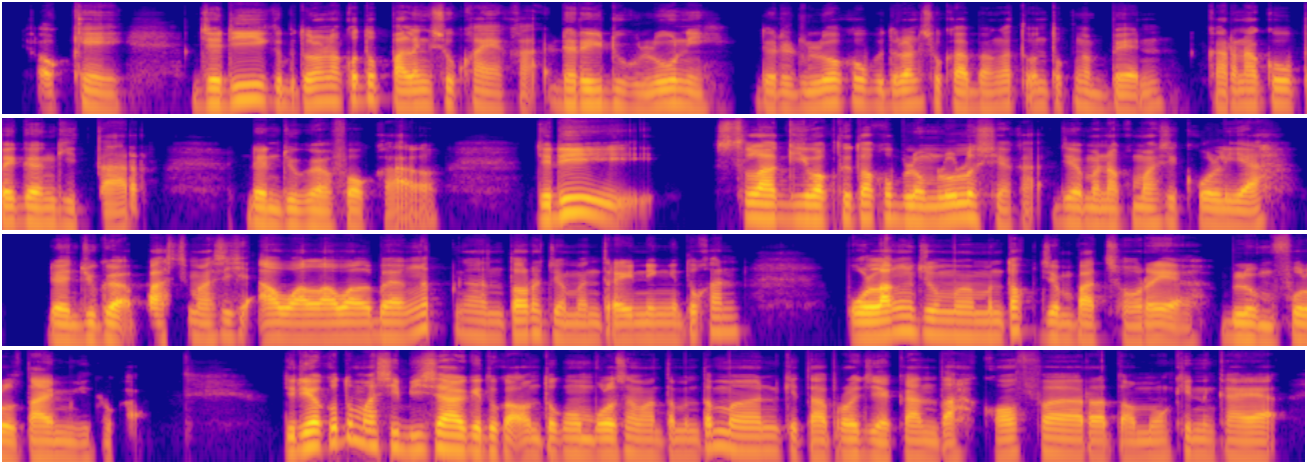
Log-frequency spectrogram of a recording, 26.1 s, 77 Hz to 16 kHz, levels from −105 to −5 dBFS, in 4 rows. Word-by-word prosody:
Oke. 105 Hz, -4 st, -4 dB, 0.3 s
Jadi 145 Hz, +4 st, +2 dB
kebetulan 130 Hz, +3 st, -2 dB
aku -, -, -1 dB
tuh 160 Hz, -, -3 dB
paling 120 Hz, -2 st, +1 dB
suka 125 Hz, -3 st, -3 dB
ya, 105 Hz, -, -11 dB
Kak -, -, -10 dB
dari 125 Hz, -1 st, -1 dB
dulu 120 Hz, +1 st, -3 dB
nih, 105 Hz, -2 st, -6 dB, 0.2 s
dari 115 Hz, -1 st, -6 dB
dulu 125 Hz, +4 st, 0 dB
aku -, -, -6 dB
kebetulan 125 Hz, +1 st, -2 dB
suka 115 Hz, -, -2 dB
banget 115 Hz, +2 st, -7 dB
untuk 120 Hz, -, -9 dB
nge-band 105 Hz, +1 st, -5 dB, 0.2 s
karena 125 Hz, +2 st, -3 dB
aku 130 Hz, -2 st, -3 dB
pegang 120 Hz, -2 st, +2 dB
gitar 100 Hz, -3 st, -4 dB, 0.5 s
dan 115 Hz, -2 st, +2 dB
juga 105 Hz, -2 st, -1 dB
vokal. -, -, -4 dB, 0.5 s
Jadi 175 Hz, -, +3 dB, 0.3 s
selagi 135 Hz, -2 st, +3 dB
waktu 130 Hz, +1 st, +3 dB
itu 140 Hz, -, +4 dB
aku 140 Hz, -, -4 dB
belum 125 Hz, -1 st, +1 dB
lulus 135 Hz, 0 st, +2 dB
ya, 100 Hz, -, -7 dB
Kak, -, -, -12 dB
jaman 115 Hz, -2 st, -2 dB
aku 110 Hz, -, -18 dB
masih 115 Hz, +1 st, -3 dB
kuliah 105 Hz, -3 st, -1 dB, 0.4 s
dan 110 Hz, -, +2 dB
juga 120 Hz, 0 st, +4 dB
pas 120 Hz, -, +3 dB
masih 120 Hz, +1 st, -4 dB
awal-awal 120 Hz, 0 st, +4 dB
banget 125 Hz, +8 st, 0 dB, 0.2 s
ngantor 135 Hz, +1 st, 0 dB
jaman 115 Hz, -3 st, -6 dB
training 115 Hz, +1 st, -1 dB
itu 130 Hz, -, -4 dB
kan 155 Hz, -1 st, -5 dB, 0.5 s
pulang 135 Hz, +6 st, +7 dB
cuma 135 Hz, -3 st, -2 dB
mentok 125 Hz, +6 st, -2 dB
jam 120 Hz, -2 st, -3 dB
4:00 115 Hz, -1 st, +1 dB
sore 100 Hz, +2 st, -2 dB, 0.2 s
ya, -, -, -15 dB, 0.2 s
belum 115 Hz, -3 st, -1 dB
full 110 Hz, 0 st, 0 dB
time 105 Hz, -1 st, +2 dB
gitu, 95 Hz, -, -15 dB
Kak. -, -, -16 dB, 0.7 s
Jadi 160 Hz, +6 st, +9 dB
aku 200 Hz, -, +1 dB
tuh 225 Hz, -, -1 dB
masih 175 Hz, -2 st, +1 dB
bisa 145 Hz, 0 st, +7 dB
gitu, 130 Hz, -1 st, +1 dB
Kak, -, -, +2 dB
untuk 120 Hz, +1 st, -3 dB
ngumpul 120 Hz, 0 st, +2 dB
sama 120 Hz, -3 st, -3 dB
temen-temen, 130 Hz, +4 st, -3 dB
kita 110 Hz, -2 st, -2 dB
project-kan 110 Hz, -2 st, -1 dB
entah 100 Hz, -, -1 dB
cover 120 Hz, 0 st, -1 dB
atau 110 Hz, -1 st, -2 dB
mungkin 110 Hz, +2 st, -8 dB
kayak, 105 Hz, -1 st, -1 dB
120 Hz, 185 wpm, -24 LUFS, 110-130 Hz, 0.7 s, Jadi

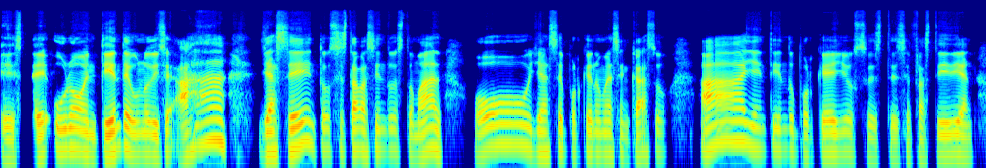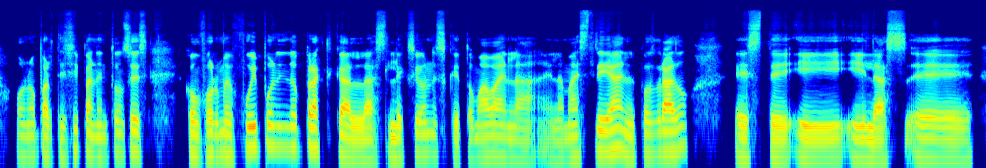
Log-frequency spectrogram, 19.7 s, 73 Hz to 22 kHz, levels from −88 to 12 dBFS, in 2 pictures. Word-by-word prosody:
este, 95 Hz, +4 st, +1 dB
uno 140 Hz, -1 st, +3 dB
entiende, 120 Hz, +3 st, +6 dB
uno 120 Hz, 0 st, 0 dB
dice: 115 Hz, -2 st, +1 dB
"Ah, 180 Hz, +3 st, +4 dB, 0.3 s
ya 130 Hz, 0 st, +5 dB
sé, 145 Hz, +7 st, +5 dB
entonces 140 Hz, -6 st, -5 dB
estaba 135 Hz, +2 st, +3 dB
haciendo 135 Hz, +2 st, -6 dB
esto 115 Hz, -2 st, -7 dB
mal, 130 Hz, +4 st, +4 dB, 0.3 s
oh, 160 Hz, +4 st, +1 dB
ya 130 Hz, -2 st, -1 dB
sé 130 Hz, +1 st, -2 dB
por 125 Hz, -, -9 dB
qué 125 Hz, -, 0 dB
no 125 Hz, -, -4 dB
me 120 Hz, -, 0 dB
hacen 120 Hz, -, -6 dB
caso, -, -, -1 dB, 0.3 s
ah, 95 Hz, -, +7 dB
ya 150 Hz, -, -1 dB
entiendo 135 Hz, -1 st, -6 dB
por 115 Hz, -3 st, -7 dB
qué 120 Hz, +4 st, +1 dB
ellos, 125 Hz, -2 st, -4 dB
este, 100 Hz, -3 st, -8 dB
se -, -, -9 dB
fastidian 115 Hz, -2 st, -1 dB, 0.3 s
o 110 Hz, 0 st, -9 dB
no 110 Hz, -, -6 dB
participan". 110 Hz, +3 st, -3 dB
Entonces, 120 Hz, +4 st, -4 dB, 0.3 s
conforme 120 Hz, 0 st, -2 dB
fui 150 Hz, +8 st, 0 dB
poniendo 150 Hz, 0 st, -5 dB
en 140 Hz, -, -22 dB
práctica 130 Hz, -7 st, +3 dB
las 95 Hz, -1 st, -2 dB
lecciones 115 Hz, +3 st, -5 dB
que -, -, -7 dB
tomaba 105 Hz, +2 st, -1 dB
en 100 Hz, -1 st, -7 dB
la 95 Hz, -1 st, -5 dB
en 90 Hz, -, -12 dB
la 95 Hz, -, -7 dB
maestría, 130 Hz, +6 st, +1 dB
en 140 Hz, -, -3 dB
el 110 Hz, -, -6 dB
posgrado, 130 Hz, +5 st, +1 dB, 0.4 s
este, 100 Hz, 0 st, -2 dB
y 100 Hz, -2 st, -2 dB, 0.2 s
y -, -, -1 dB
las, 95 Hz, -1 st, -1 dB
eh, 100 Hz, -2 st, -2 dB
120 Hz, 175 wpm, -24 LUFS, 105-135 Hz, 0.4 s, ah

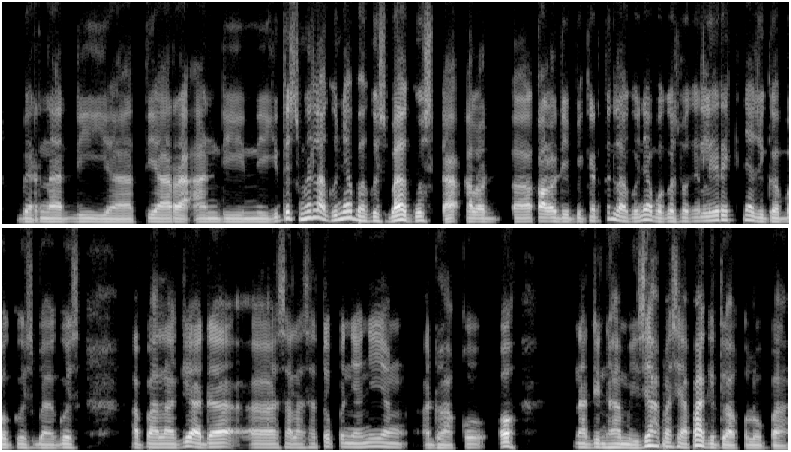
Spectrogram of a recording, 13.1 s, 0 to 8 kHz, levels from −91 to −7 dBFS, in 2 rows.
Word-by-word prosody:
Bernadya, 110 Hz, -2 st, -2 dB
Tiara 110 Hz, -2 st, +1 dB
Andini 105 Hz, -1 st, -2 dB
gitu 220 Hz, -, +1 dB
sebenarnya 225 Hz, +3 st, +2 dB
lagunya 195 Hz, +10 st, +3 dB
bagus-bagus 135 Hz, 0 st, +4 dB
Kak -, -, +2 dB
kalau, 110 Hz, -2 st, 0 dB
eee, 115 Hz, +2 st, -3 dB
kalau 120 Hz, -1 st, +6 dB
dipikir 120 Hz, +3 st, -4 dB
kan 200 Hz, -, -2 dB
lagunya 130 Hz, +7 st, +1 dB
bagus-bagus 120 Hz, +2 st, -2 dB
liriknya 160 Hz, 0 st, 0 dB
juga 115 Hz, 0 st, 0 dB
bagus-bagus. 110 Hz, 0 st, -3 dB, 0.4 s
Apalagi 120 Hz, +4 st, +1 dB
ada, 130 Hz, +1 st, +4 dB
eee, 115 Hz, 0 st, 0 dB
salah 115 Hz, -1 st, -5 dB
satu 120 Hz, +3 st, -5 dB
penyanyi 130 Hz, +2 st, -3 dB
yang 130 Hz, -, -2 dB, 0.2 s
aduh 105 Hz, 0 st, -4 dB
aku 115 Hz, +3 st, -6 dB, 0.2 s
oh, 150 Hz, -, +7 dB, 0.5 s
Nadin 125 Hz, -1 st, -1 dB
Amizah 115 Hz, +8 st, +2 dB
apa 145 Hz, -, 0 dB
siapa 115 Hz, -5 st, +5 dB
gitu 120 Hz, -5 st, 0 dB
aku 95 Hz, +1 st, -5 dB
lupa. 90 Hz, -3 st, -3 dB
115 Hz, 160 wpm, -24 LUFS, 110-130 Hz, 0.5 s, oh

